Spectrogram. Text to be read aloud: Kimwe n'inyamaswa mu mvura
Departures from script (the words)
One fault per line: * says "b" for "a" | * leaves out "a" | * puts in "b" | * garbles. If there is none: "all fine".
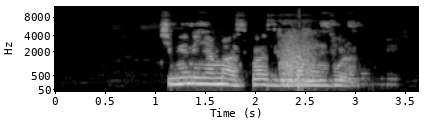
* puts in "zirira"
